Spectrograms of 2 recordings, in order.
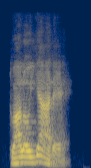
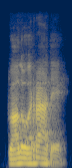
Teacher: this pronunciation of ya instead of ra became accepted as a standard. So today, saying dwalo yare is not considered bad pronunciation anymore in standard Burmese.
